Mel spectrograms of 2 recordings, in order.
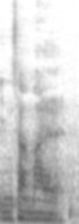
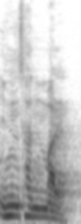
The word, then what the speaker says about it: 인사말: 그런 것처럼 머리말, 인사말. 니은을 넣는다면 머린말, 니은을 넣어서 인산말. 얼뜻 들어보면 그렇게 발음하는 게 맞지 않나? 라고 생각할 수 있어요.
